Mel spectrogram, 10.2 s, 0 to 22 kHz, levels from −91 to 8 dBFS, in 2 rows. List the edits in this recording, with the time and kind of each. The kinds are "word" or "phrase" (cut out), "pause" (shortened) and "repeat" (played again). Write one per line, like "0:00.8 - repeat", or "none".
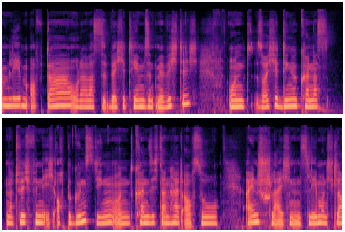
none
